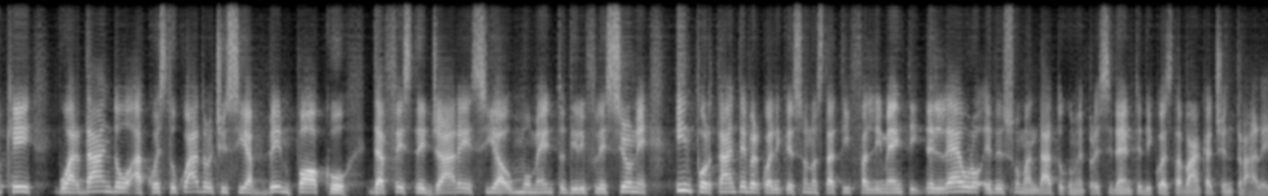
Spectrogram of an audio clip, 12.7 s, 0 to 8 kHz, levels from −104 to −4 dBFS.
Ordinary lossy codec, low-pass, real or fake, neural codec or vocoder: none; none; fake; codec, 16 kHz, about 1 kbps, DyCAST, with the encoder's durations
